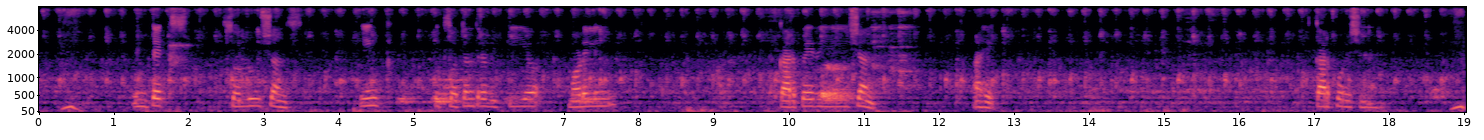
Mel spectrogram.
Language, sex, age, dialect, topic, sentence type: Marathi, female, 31-35, Varhadi, banking, statement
